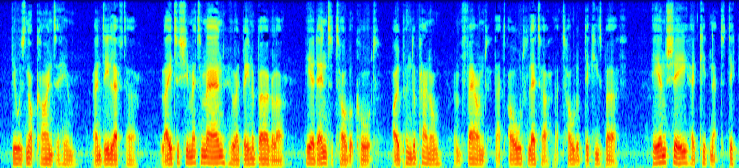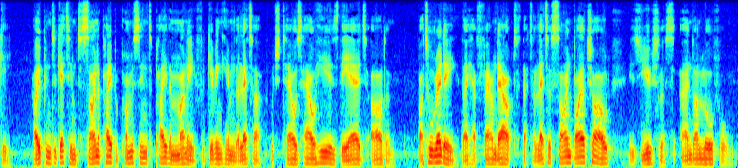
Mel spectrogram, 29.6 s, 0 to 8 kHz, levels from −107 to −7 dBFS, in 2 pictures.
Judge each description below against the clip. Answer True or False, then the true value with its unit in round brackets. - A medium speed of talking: True (175 wpm)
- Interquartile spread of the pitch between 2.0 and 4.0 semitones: True (3.1 semitones)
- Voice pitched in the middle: False (90 Hz)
